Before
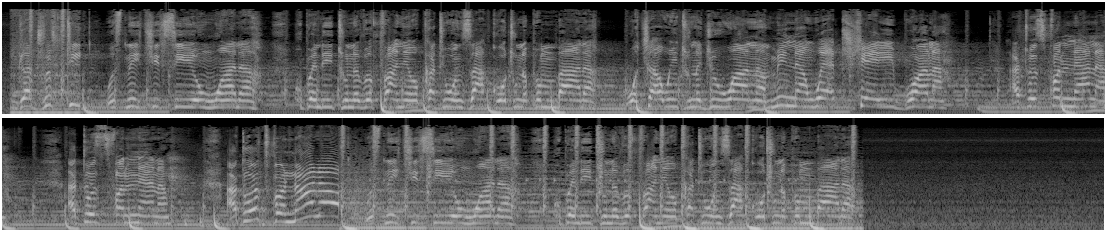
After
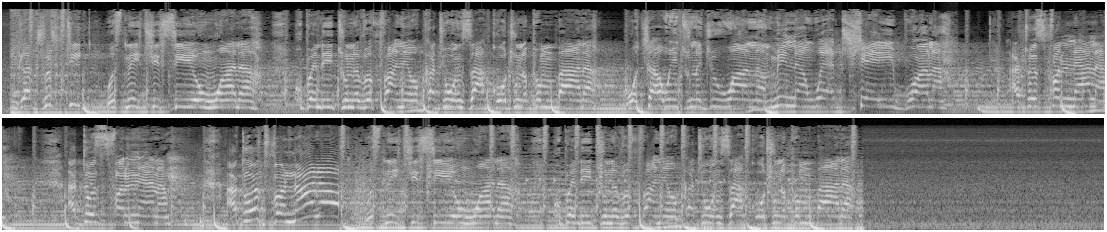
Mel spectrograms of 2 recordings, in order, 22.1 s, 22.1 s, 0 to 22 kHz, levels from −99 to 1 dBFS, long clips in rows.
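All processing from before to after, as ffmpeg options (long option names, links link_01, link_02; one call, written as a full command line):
ffmpeg -i in.wav -filter_complex "[0:a]asettb=1/sr,asplit=3[link_01][link_02][link_03];[link_01]atrim=end=6.634[link_04];[link_02]atrim=start=6.63:end=9.56,asetpts=PTS-STARTPTS,afade=type=in:duration=0.004:curve=qsin,afade=type=out:start_time=2.926:duration=0.004:curve=qsin,bass=frequency=250:gain=4,treble=frequency=4000:gain=11,tremolo=f=1:d=0.75[link_05];[link_03]atrim=start=9.556[link_06];[link_04][link_05]acrossfade=duration=0.004:curve1=hsin:curve2=qsin[link_07];[link_07][link_06]acrossfade=duration=0.004:curve1=qsin:curve2=hsin,asettb=1/sr,asplit=3[link_08][link_09][link_10];[link_08]atrim=end=12.144[link_11];[link_09]atrim=start=12.14:end=12.93,asetpts=PTS-STARTPTS,afade=type=in:duration=0.004:curve=qsin,afade=type=out:start_time=0.786:duration=0.004:curve=qsin,highpass=frequency=92:poles=1,lowshelf=frequency=340:gain=-7[link_12];[link_10]atrim=start=12.926[link_13];[link_11][link_12]acrossfade=duration=0.004:curve1=hsin:curve2=qsin[link_14];[link_14][link_13]acrossfade=duration=0.004:curve1=qsin:curve2=hsin,asettb=1/sr,asplit=3[link_15][link_16][link_17];[link_15]atrim=end=15.614[link_18];[link_16]atrim=start=15.61:end=17.94,asetpts=PTS-STARTPTS,afade=type=in:duration=0.004:curve=qsin,afade=type=out:start_time=2.326:duration=0.004:curve=qsin,lowpass=frequency=1300:poles=1,aemphasis=mode=production:type=75kf[link_19];[link_17]atrim=start=17.936[link_20];[link_18][link_19]acrossfade=duration=0.004:curve1=hsin:curve2=qsin[link_21];[link_21][link_20]acrossfade=duration=0.004:curve1=qsin:curve2=hsin,highpass=60,equalizer=frequency=470:width_type=o:width=1.9:gain=-6.5,alimiter=level_in=27dB:limit=-1dB:release=50:level=0:latency=1,volume=-5.5dB" out.wav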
